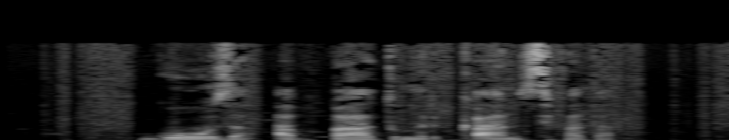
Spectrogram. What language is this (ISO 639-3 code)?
orm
